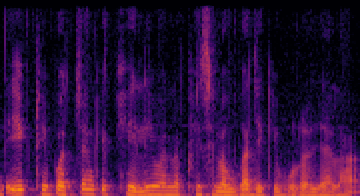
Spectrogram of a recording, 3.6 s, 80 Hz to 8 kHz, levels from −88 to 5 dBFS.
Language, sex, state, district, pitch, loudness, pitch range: Hindi, male, Uttar Pradesh, Varanasi, 165 Hz, -28 LUFS, 155-175 Hz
